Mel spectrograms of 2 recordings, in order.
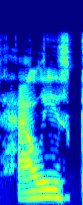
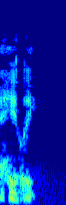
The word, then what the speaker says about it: Halley: And the parent body that causes the meteor shower is Halley's Comet. The famous Halley's Comet. Which, yes, it is pronounced Halley, not Haley.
